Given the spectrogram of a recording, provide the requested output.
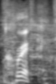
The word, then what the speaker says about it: creek: fun fact uh, where I come from uh, Creek, C R E E K. It's like a stream. least pronounced crick.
